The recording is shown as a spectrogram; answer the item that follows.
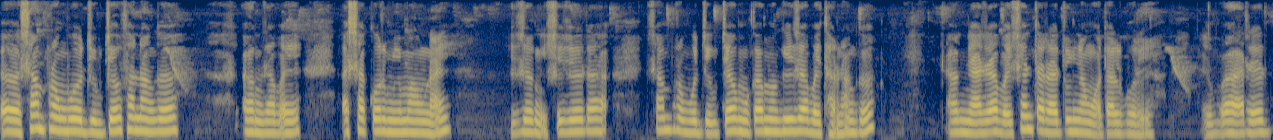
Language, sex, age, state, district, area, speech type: Bodo, female, 60+, Assam, Baksa, rural, spontaneous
